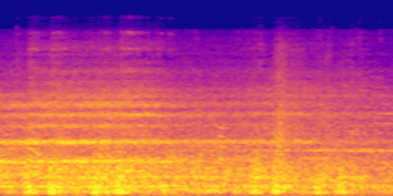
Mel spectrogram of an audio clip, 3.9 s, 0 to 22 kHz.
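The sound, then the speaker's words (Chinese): A high-speed train, the D7674 service from Haikou East to Haikou East in Hainan, rolls in at platform one with a steady, loud, broad rumble of wheels and motors that holds throughout. “由海口东开往海口东的动车七幺六七四列车停靠在一站台。”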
